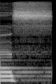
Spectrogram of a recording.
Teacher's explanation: huruf na-nya dipanjangkan, boleh 2, boleh 4, boleh 6 ya.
